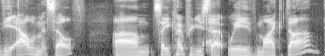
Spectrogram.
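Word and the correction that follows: Daan: Did I pronounce that? – Yeah. Mike Dane, actually. D-A-A-N.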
